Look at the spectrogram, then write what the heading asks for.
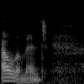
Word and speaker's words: LMNT: that I've been using called element it is spelled lmnt and when we are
